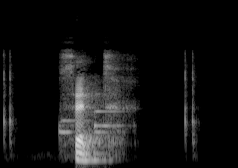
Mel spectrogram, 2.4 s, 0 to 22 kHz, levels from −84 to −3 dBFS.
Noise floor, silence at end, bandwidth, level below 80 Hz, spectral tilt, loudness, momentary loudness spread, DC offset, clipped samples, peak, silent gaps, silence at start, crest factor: -67 dBFS; 0.45 s; 9.2 kHz; -74 dBFS; -4.5 dB/octave; -23 LUFS; 26 LU; under 0.1%; under 0.1%; -2 dBFS; none; 0.6 s; 26 dB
